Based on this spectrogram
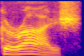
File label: "garage", us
